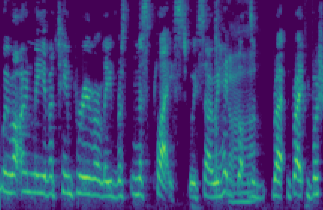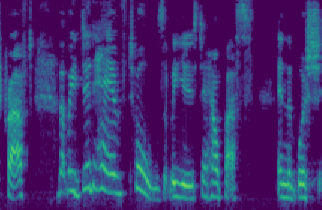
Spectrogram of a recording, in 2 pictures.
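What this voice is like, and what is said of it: New Zealand accent. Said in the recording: “as you can tell from my accent ... I do come from New Zealand”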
